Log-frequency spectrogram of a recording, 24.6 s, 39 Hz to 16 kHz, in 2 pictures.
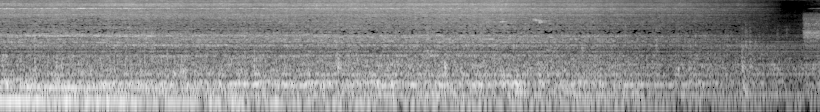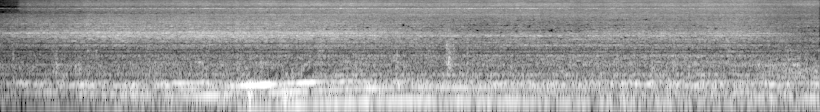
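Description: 0 gauge model train running on track: a steady mechanical clatter of wagon wheels over the rails with a low motor hum. It fades away about halfway through, then returns.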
